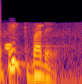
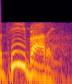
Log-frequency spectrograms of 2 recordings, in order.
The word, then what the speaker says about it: Peabody: At the peak, buddy. – Yeah. Wait a minute now. You've got the wrong pronunciation. It's the Peabody.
